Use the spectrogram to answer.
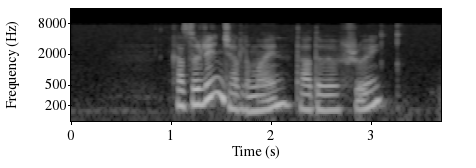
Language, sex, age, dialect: Faroese, female, 36-60, Norðuroyggjar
